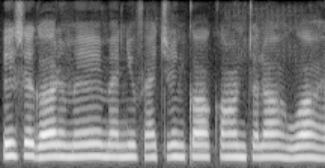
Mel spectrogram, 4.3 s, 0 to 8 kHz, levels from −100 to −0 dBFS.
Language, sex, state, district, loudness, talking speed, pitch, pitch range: Hindi, male, Uttar Pradesh, Shamli, -14 LUFS, 125 wpm, 210 Hz, 205-210 Hz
